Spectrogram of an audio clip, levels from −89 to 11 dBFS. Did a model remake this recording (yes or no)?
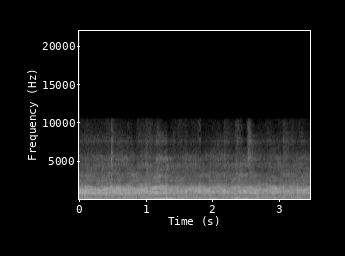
yes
